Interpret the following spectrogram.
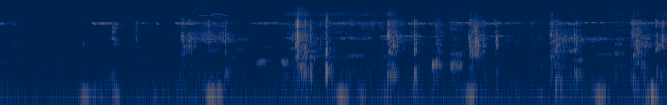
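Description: Near silence with faint footsteps on a sandy dirt track, soft irregular thuds about twice a second.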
